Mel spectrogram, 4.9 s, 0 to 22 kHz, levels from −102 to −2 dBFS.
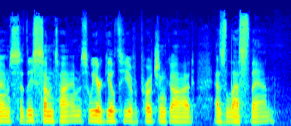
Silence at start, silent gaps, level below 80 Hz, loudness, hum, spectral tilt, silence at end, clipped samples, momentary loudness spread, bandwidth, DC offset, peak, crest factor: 0 s; none; -78 dBFS; -37 LUFS; none; -4.5 dB/octave; 0.3 s; under 0.1%; 8 LU; 16 kHz; under 0.1%; -16 dBFS; 20 dB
